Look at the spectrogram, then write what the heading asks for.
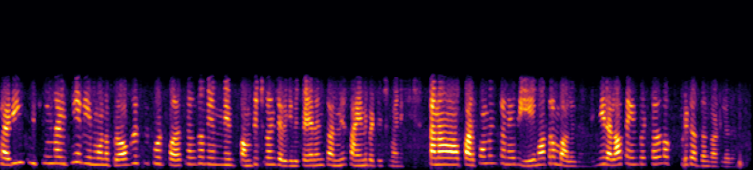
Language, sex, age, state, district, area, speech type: Telugu, female, 60+, Andhra Pradesh, West Godavari, rural, conversation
